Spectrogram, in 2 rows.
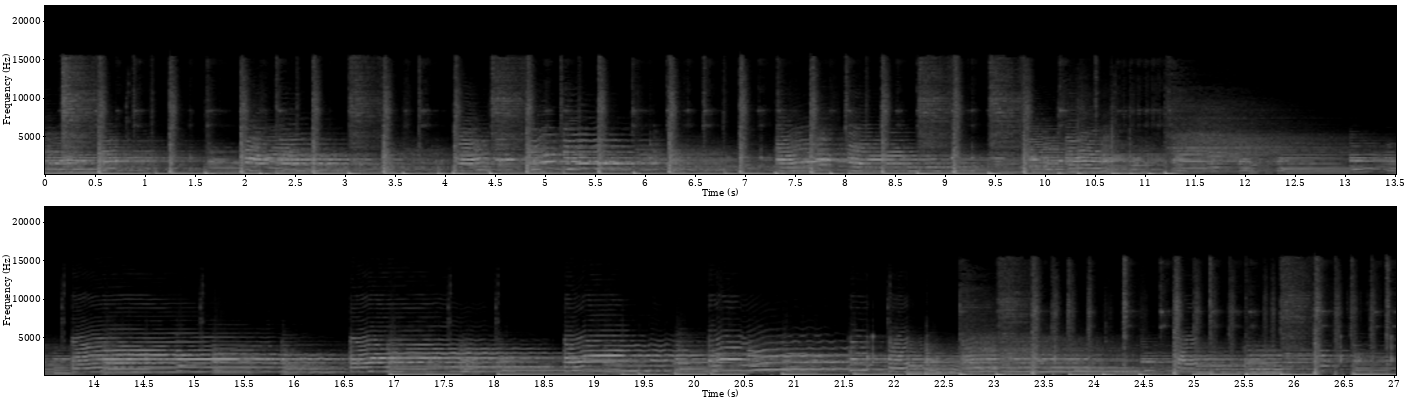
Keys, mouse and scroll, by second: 13.4-17.4 drag, 18.7 scroll down 1, 21.7-25.2 drag, 25.2 ctrl+z, 25.9 click.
